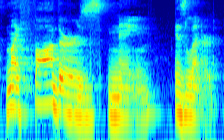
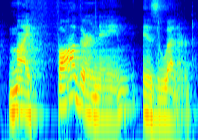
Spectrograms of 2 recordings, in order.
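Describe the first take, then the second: First: "father's" drawn out with a clear final S; slow and careful, leaning on "father's"; stress on father's. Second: Slow, careful reading of the wrong form "My father name"; wrong sentence read slowly. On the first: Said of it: "we need to add an S and an apostrophe". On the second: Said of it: "this sentence is not correct". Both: Shown as a demonstration.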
